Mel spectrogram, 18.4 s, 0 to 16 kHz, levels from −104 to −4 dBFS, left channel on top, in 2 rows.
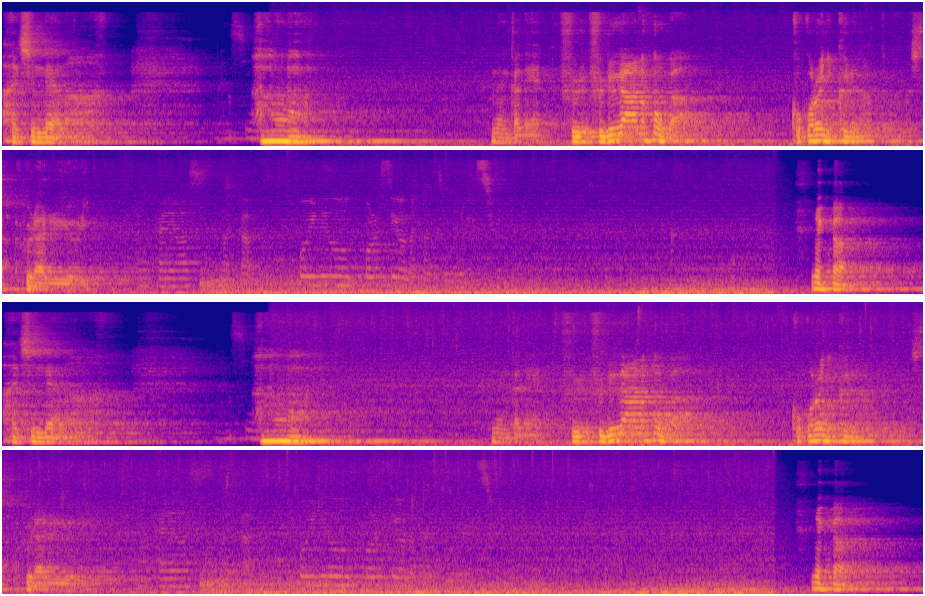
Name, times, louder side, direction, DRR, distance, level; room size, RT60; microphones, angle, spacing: voice 1, 0.0-1.9 2.5-3.3 4.9-6.9 7.9-10.1 17.3-17.7, left 2 dB, 30° left, 4 dB, 0.3 m, -27 dB
voice 2, 2.1-2.7 10.5-11.7 12.1-14.3 17.1-17.3, equal, 10° left, 4 dB, 0.7 m, -50 dB
sound 1, 2.7-17.0, right 1 dB, 30° right, 0.6 m, -45 dB
16.5 x 10.5 x 4.3 m, 2.7 s
head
